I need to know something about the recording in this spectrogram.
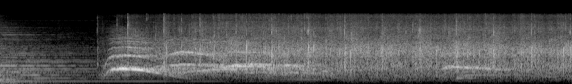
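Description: An audience claps and cheers loudly in a large hall.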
